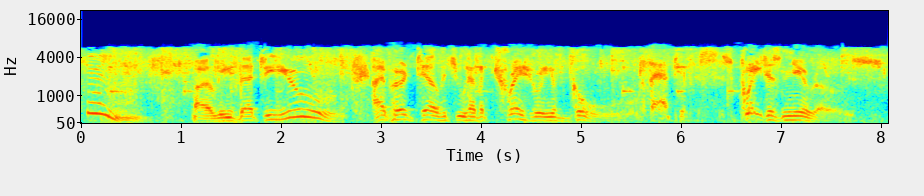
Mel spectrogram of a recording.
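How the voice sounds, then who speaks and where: An actor playing a sly tavern keeper and blackmailer of ancient Pompeii in a radio drama, with a hesitant, insinuating, mock-deferential manner. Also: male voice, medium pitch, huge pitch swings, a little slow. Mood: wheedling, greedy. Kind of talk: theatrical radio drama acting. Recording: noisy, muffled old radio broadcast.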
